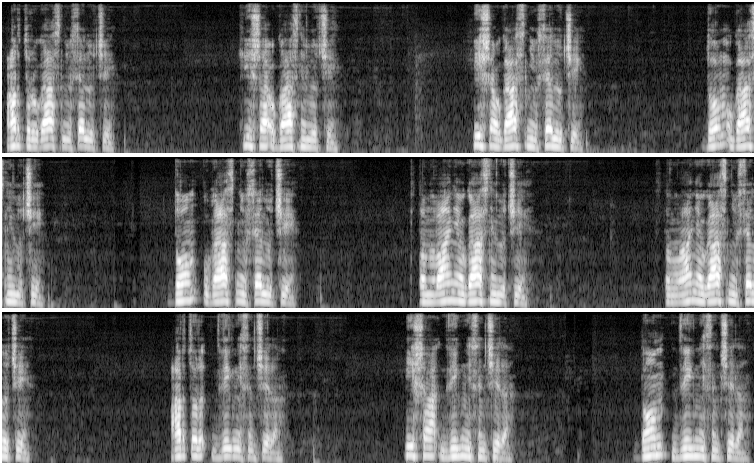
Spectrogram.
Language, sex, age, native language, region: Slovenian, male, 18-29, Slovenian, Coastal Karst region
